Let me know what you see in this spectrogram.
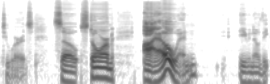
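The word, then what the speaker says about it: Éowyn: But the pronunciation for the second part is Aowen, because it's Gaelic, I guess.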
